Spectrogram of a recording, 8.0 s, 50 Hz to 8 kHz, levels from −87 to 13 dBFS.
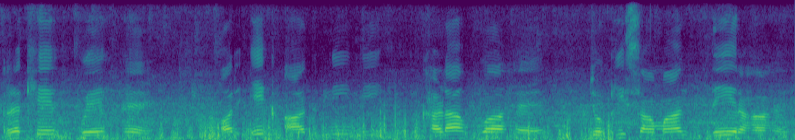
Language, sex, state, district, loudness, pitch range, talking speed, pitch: Hindi, male, Madhya Pradesh, Katni, -16 LUFS, 165-185 Hz, 115 wpm, 180 Hz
